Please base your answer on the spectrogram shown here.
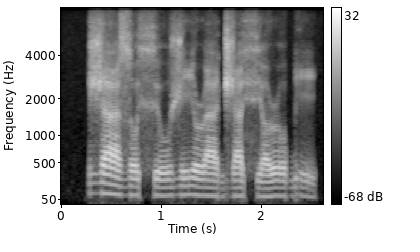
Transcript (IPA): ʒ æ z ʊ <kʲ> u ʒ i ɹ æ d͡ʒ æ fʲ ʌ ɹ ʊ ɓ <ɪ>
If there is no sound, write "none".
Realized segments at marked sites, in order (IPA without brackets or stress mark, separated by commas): xʲ, i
